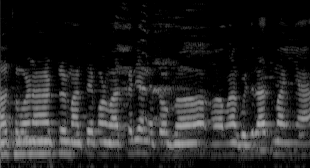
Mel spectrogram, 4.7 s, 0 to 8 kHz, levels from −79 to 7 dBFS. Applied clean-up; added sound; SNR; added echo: classical method log-MMSE.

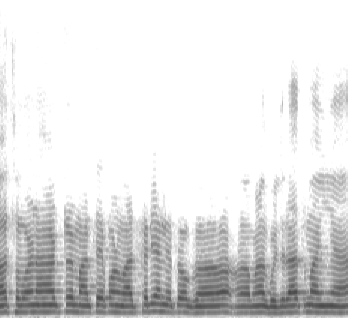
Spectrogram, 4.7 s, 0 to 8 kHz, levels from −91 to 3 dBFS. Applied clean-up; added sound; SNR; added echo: neural mask model Resemble Enhance denoiser.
